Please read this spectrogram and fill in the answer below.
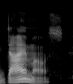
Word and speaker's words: Deimos: true of mars's moon which in english we usually call deimos i mean calling this deimos or daimos probably daimos would be the most normal english way to do it given the english great vowel shift so in short a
